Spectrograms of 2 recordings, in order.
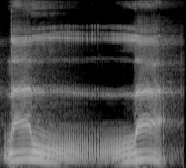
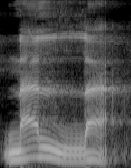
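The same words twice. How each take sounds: First: The word is said slowly. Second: The word is said at normal speed.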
